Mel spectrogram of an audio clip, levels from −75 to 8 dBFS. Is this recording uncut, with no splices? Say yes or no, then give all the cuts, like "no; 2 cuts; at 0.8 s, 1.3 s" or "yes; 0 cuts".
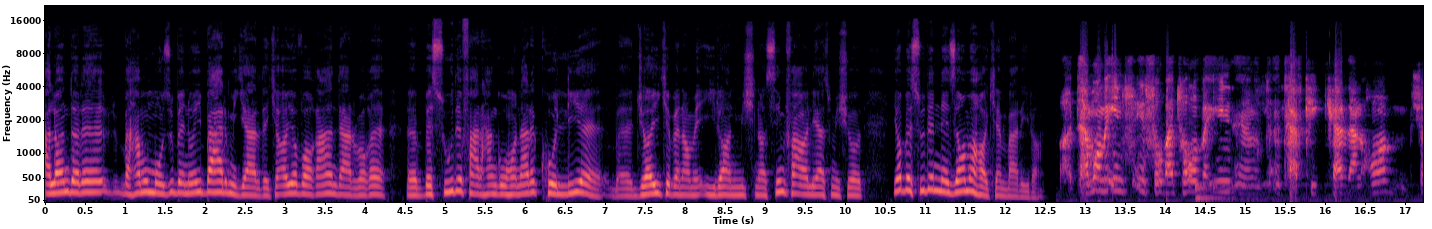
yes; 0 cuts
